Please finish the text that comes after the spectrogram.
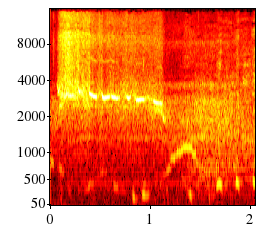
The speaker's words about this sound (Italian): Sì, prima ho sentito il fischio e poi una specie di bucio.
